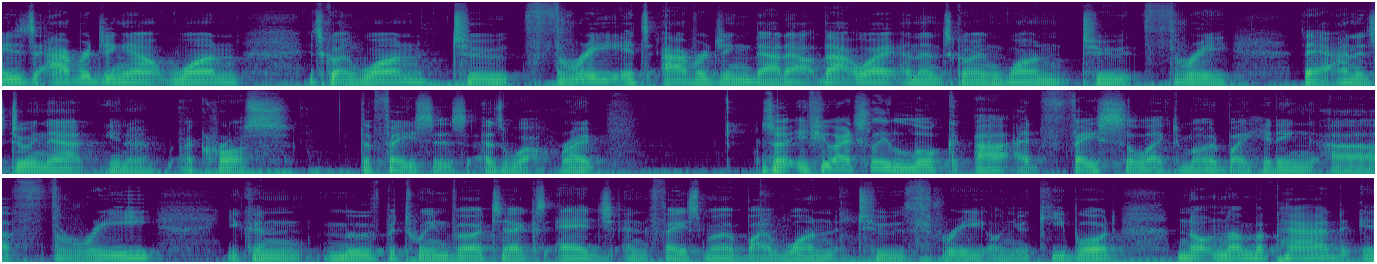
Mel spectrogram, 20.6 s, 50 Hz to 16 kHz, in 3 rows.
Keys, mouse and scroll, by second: 0.7 shift+click, 1.4 click, 2.0 shift+click, 2.8 shift+click, 4.0-4.4 scroll down 3, 4.6 click, 4.9 shift+click, 5.6 shift+click, 6.4 scroll up 3, 7.1 shift+click, 7.5 shift+click, 8.1-8.6 scroll down 4, 8.6 shift+click, 9.3-10.0 scroll up 4, 10.0-10.3 scroll down 2, 10.3 middle click, 11.6-12.5 scroll up 5, 12.5 click, 15.6 click, 16.1 click, 17.4 1, 17.8 2, 18.2 3.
